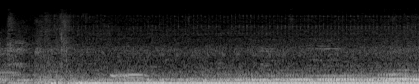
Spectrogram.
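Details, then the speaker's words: Isuzu Trooper diesel after fixing hard starting; cranks briefly and starts in one click, settling into a steady, even idle, healthy. "ulit yung makina St ko ulit dapat one click yan oh ' ba"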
